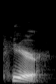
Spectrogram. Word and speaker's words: Pierre: Capital of the state of South Dakota is Pier.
